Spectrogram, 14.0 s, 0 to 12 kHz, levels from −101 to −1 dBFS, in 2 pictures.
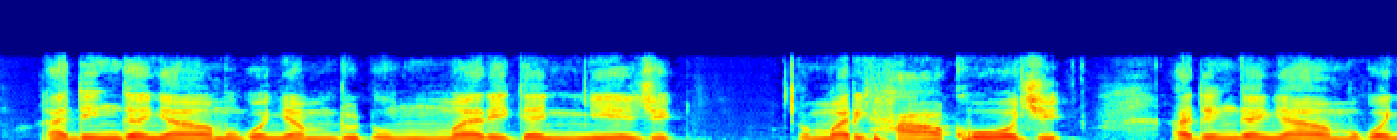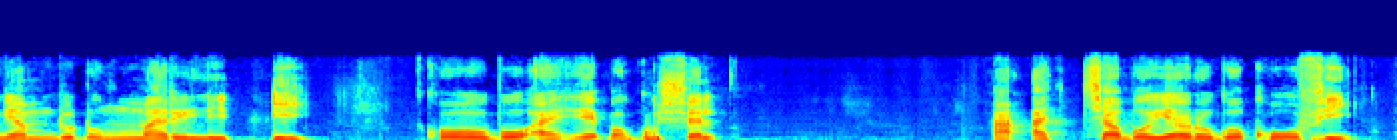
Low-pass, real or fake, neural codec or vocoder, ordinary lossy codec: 7.2 kHz; fake; codec, 16 kHz, 4 kbps, FreqCodec, larger model; none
